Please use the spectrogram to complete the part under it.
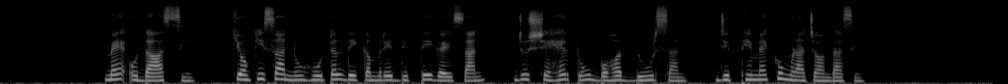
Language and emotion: Punjabi, sad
